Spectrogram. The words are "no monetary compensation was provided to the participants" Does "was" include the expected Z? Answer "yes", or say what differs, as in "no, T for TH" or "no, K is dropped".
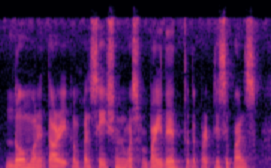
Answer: no, S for Z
